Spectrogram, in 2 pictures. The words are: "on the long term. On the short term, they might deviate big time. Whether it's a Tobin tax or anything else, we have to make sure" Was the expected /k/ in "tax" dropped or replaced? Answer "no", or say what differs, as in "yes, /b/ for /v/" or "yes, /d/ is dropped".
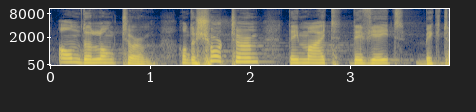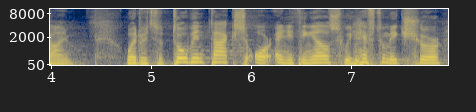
no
